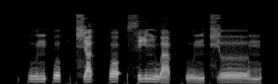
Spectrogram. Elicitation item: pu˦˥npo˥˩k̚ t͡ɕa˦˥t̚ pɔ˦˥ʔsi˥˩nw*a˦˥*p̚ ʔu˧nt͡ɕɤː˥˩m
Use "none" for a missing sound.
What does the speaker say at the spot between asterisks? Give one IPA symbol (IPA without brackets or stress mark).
a˨˩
